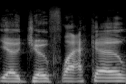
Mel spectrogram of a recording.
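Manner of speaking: put-on Baltimore accent, close to a Philadelphia accent. Retelling how a friend does his Baltimore bit: imitating a Baltimore accent. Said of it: "his Baltimore".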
